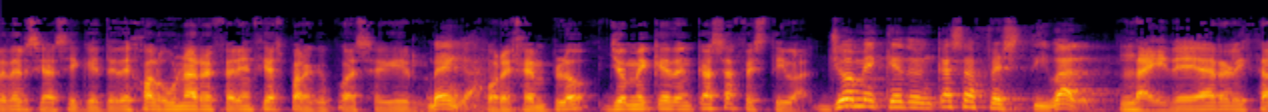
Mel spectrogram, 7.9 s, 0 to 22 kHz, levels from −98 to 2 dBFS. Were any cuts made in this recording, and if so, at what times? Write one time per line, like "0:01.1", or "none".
none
